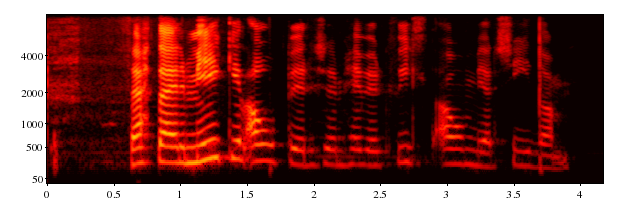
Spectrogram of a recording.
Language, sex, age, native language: Icelandic, male, 12, Icelandic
